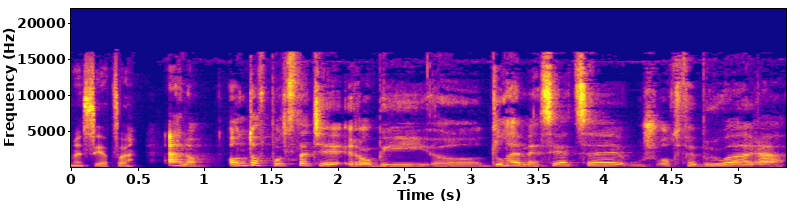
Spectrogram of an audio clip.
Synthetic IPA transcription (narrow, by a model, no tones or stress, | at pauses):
mɛsɪa̰t͡sɛ | ʔanɔʔɔnt̪ɔfpɔt̪st̪acɛɾɔbiːd̪l̩ˠɦɛːmɛsɪat͡sɛuʒɔ̰t̪fɛbɾuaːɾa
